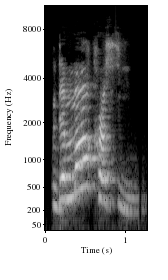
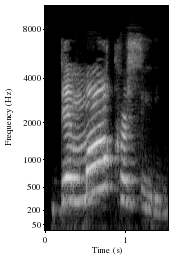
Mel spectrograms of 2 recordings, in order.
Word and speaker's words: democracy: Democracy. Democracy. Not democracy. Deocracy. I'm stressing the second syllable as well.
